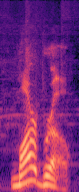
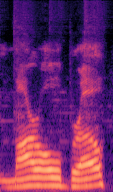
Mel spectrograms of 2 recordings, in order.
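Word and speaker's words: Marlboro: I saying it right Marl bro once again it's the r and it's an L Sher says she has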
